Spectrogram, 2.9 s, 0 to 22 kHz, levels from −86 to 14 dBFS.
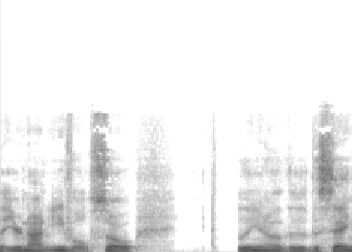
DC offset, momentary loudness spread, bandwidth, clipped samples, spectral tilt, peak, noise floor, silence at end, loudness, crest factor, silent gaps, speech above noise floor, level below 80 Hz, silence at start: under 0.1%; 18 LU; 13 kHz; under 0.1%; -5.5 dB/octave; -10 dBFS; -61 dBFS; 0 s; -27 LUFS; 18 dB; none; 35 dB; -60 dBFS; 0 s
